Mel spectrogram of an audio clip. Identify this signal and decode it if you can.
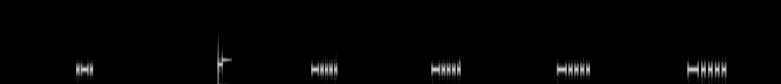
Morse code, heard as a keyed tone, about 47 wpm, spaced as for 9 wpm, 700 Hz. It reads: R 6666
